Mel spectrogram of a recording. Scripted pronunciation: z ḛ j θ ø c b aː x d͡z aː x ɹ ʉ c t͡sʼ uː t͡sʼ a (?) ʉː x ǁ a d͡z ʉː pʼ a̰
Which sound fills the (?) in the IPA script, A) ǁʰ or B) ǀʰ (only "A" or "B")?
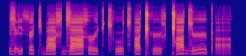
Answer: A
